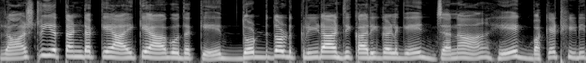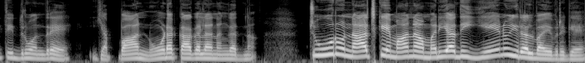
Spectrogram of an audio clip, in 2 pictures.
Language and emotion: Kannada, disgusted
